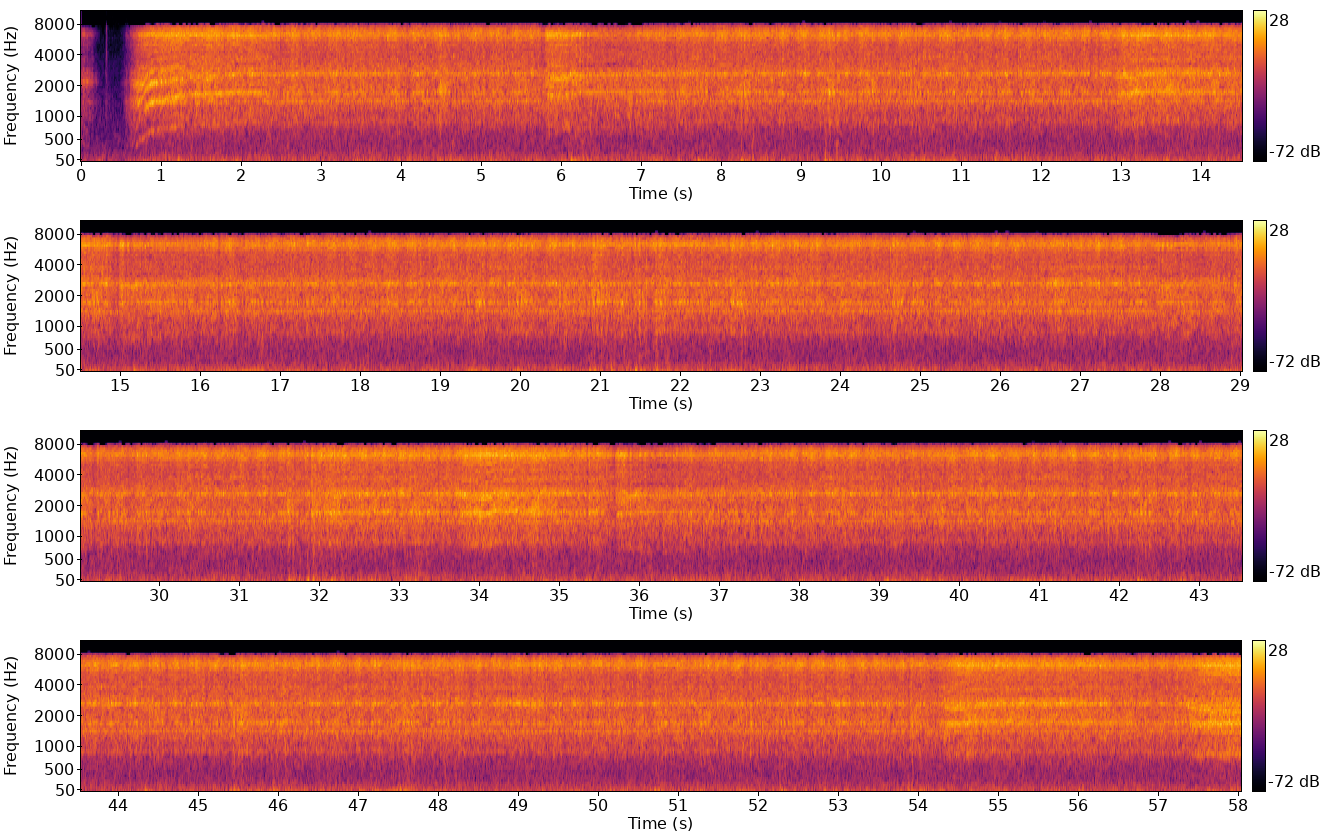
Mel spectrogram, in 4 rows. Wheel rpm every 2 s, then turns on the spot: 80, 230, 230, 230, 230, 230, 230, 230, 230, 230, 230, 230, 230, 240, 230, 230, 230, 230, 230, 230, 230, 230, 240, 230, 240, 230, 230, 230, 230.
none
